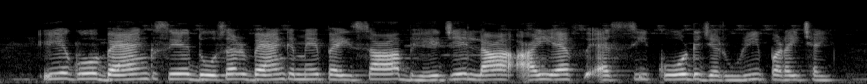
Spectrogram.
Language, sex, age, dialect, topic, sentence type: Magahi, male, 18-24, Western, banking, statement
